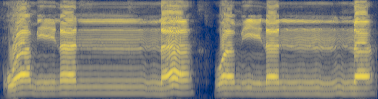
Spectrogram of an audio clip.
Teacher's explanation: Kemudian pada lafal nunnya di sini ada bacaan gunnah, yaitu nun yang berharakat tasydid. Maka cara membacanya yaitu suara nunnya atau suara an-nya ditahan. Wa minan, sepanjang 2 harokat.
